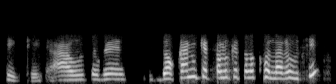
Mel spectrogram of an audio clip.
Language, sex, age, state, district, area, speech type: Odia, female, 30-45, Odisha, Koraput, urban, conversation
